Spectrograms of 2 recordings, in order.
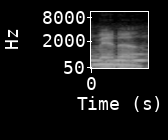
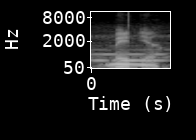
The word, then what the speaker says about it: mana: Magic the Gathering with a guy who pronounced Mana Mania and I think he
